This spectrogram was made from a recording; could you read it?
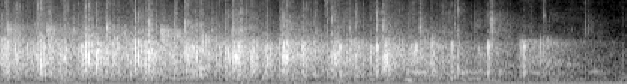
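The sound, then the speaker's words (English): A church audience at a morning worship service claps steadily for several seconds for the musicians and praise team. It is a dense patter of many hands that stays fairly even before thinning out toward the end. “Can we give these musicians and praise team a hand clap this morning?”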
